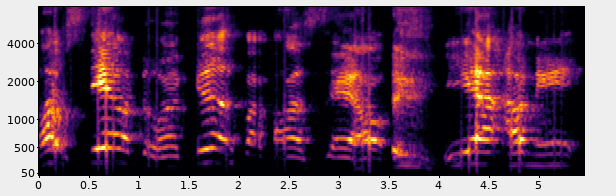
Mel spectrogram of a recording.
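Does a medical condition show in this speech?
Yes: aphasia after stroke; aphasia after three strokes, onset as young man, wheelchair user; talks a little different, listeners must work to understand.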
